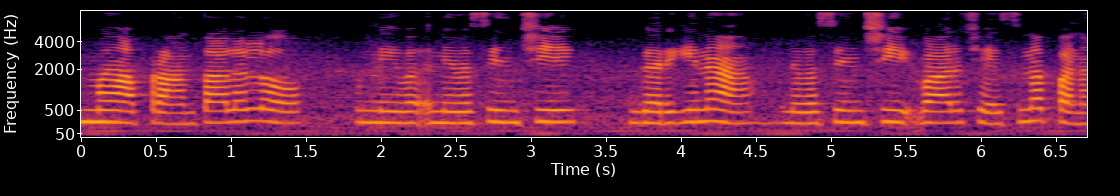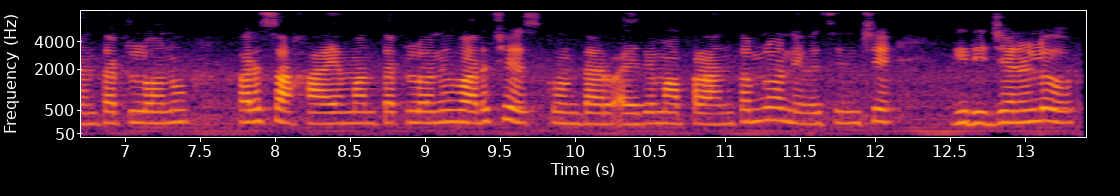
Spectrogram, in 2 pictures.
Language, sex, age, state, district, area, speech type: Telugu, female, 30-45, Andhra Pradesh, Kakinada, urban, spontaneous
